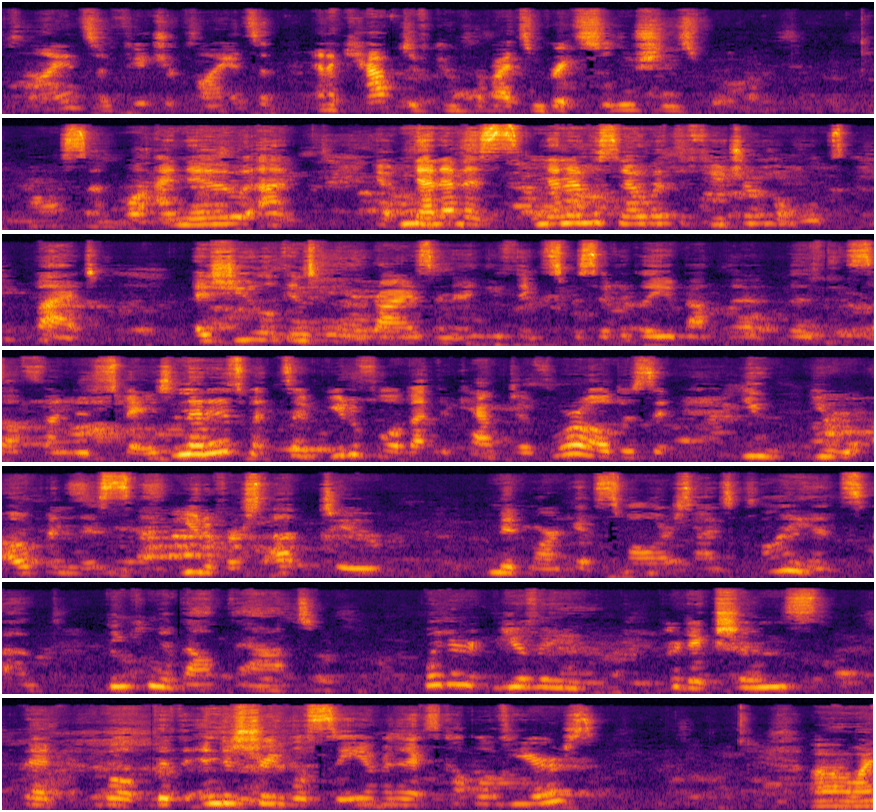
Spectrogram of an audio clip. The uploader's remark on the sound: Live at the SIIA 2022 Engage Conference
